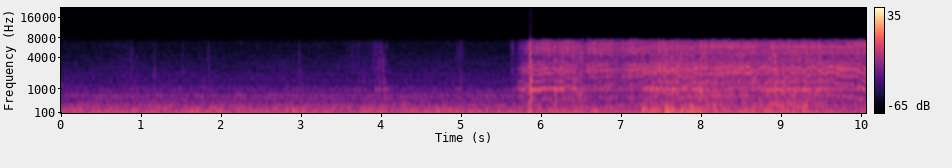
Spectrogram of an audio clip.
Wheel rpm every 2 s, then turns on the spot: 10, 0, 10, 140, 160.
none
